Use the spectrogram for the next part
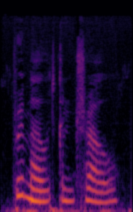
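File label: "remote control", English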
